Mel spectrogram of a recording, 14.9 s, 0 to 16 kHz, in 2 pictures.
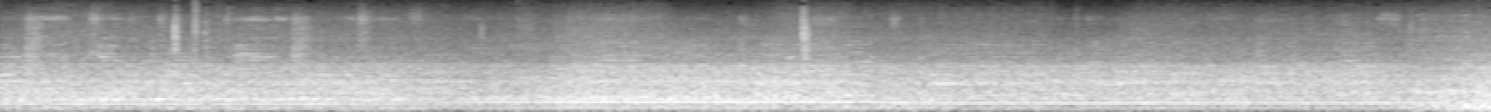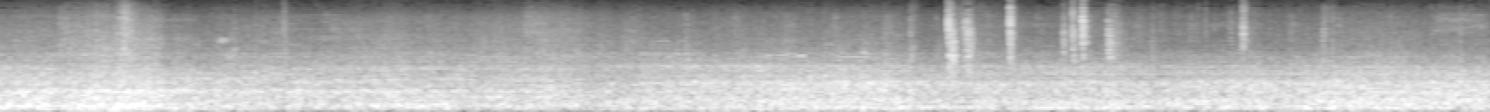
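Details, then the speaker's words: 2004 Suzuki XL7 driving after a bad rear differential pinion bearing was replaced: even road and drivetrain rumble at cruise with no whine or howl rising with speed, and the rear end is now quiet. "just like that, we got the Suzuki all taken care of. There is no more noise coming from the rear end of that thing."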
